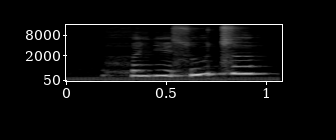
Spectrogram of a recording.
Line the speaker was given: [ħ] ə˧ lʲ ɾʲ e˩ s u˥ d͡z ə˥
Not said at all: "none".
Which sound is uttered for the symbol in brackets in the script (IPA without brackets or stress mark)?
h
